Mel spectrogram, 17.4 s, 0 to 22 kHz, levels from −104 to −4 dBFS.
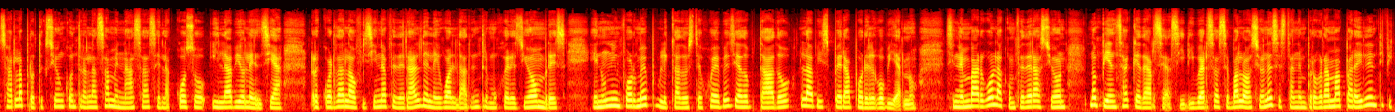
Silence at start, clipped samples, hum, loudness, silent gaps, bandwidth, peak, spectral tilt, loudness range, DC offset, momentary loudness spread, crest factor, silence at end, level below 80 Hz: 0 s; under 0.1%; none; -23 LUFS; none; 16 kHz; -4 dBFS; -3.5 dB/octave; 2 LU; under 0.1%; 6 LU; 20 dB; 0.05 s; -66 dBFS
